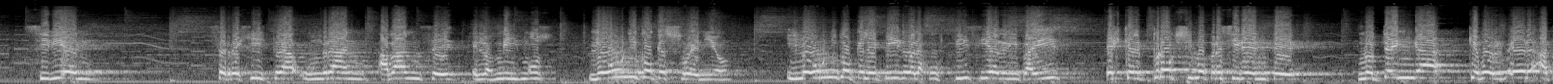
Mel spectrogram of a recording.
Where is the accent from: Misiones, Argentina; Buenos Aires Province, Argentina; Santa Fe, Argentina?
Buenos Aires Province, Argentina; La Plata; como le decíamos nosotros los que somos de La Plata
